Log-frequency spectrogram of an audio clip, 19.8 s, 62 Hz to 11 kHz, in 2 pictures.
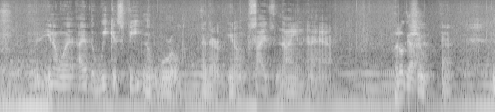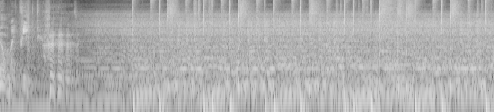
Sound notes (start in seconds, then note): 10.6 laughs; 12.5 upbeat music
